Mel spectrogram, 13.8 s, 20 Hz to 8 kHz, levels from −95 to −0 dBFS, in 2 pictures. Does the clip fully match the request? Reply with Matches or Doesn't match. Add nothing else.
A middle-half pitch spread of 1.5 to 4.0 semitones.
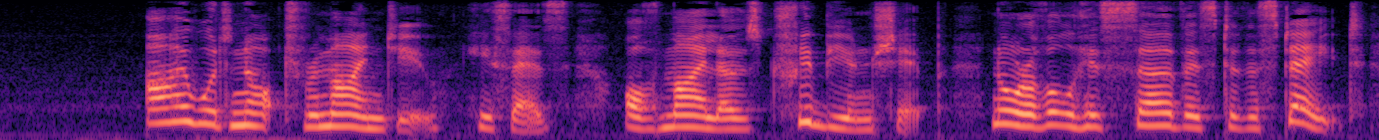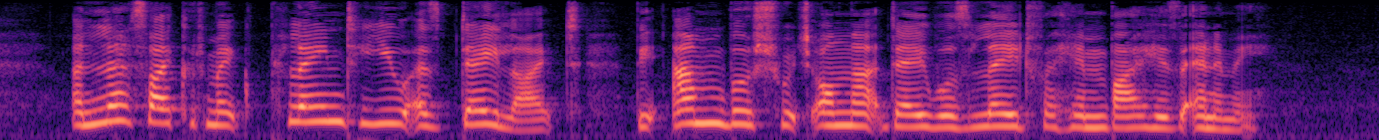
Doesn't match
